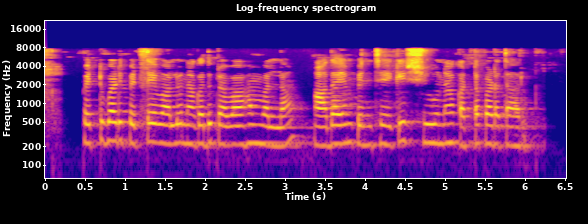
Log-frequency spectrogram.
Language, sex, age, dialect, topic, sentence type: Telugu, female, 18-24, Telangana, banking, statement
